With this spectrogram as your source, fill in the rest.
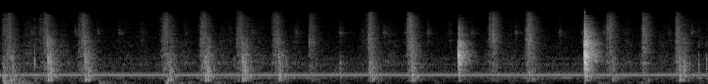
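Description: Knife dicing a celery stalk finely on a cutting board, a steady series of crisp chopping taps at a brisk, even rhythm, close and moderately quiet with no talking.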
